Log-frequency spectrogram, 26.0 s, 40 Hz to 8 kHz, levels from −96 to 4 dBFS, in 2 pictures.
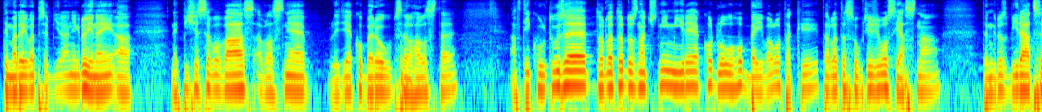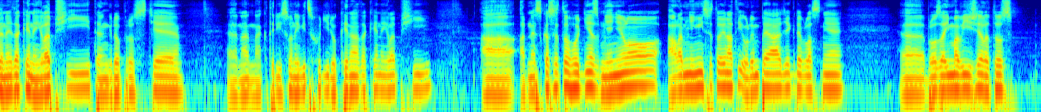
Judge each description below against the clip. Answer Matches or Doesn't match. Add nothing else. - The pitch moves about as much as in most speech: Matches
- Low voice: Matches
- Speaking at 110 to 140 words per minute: Doesn't match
